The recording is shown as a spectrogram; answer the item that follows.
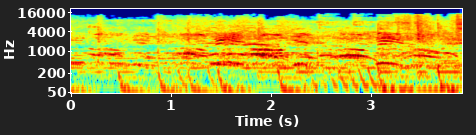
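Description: A large crowd at Narendra Modi's nomination rally in Varanasi, India, a steady, dense roar of many voices cheering and shouting over one another, with whoops rising and falling throughout.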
